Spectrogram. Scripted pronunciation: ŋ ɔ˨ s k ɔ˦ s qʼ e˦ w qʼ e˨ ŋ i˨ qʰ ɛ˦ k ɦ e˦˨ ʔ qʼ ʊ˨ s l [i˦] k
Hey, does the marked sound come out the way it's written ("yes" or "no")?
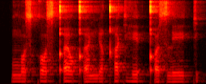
no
